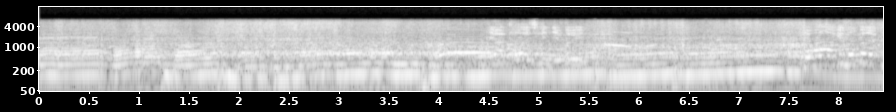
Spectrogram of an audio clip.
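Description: Ford Escort engine held at high revs through a burnout, its pitch wavering, climbing slightly and then dropping near the end, while the spinning rear tyres squeal on the tarmac.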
